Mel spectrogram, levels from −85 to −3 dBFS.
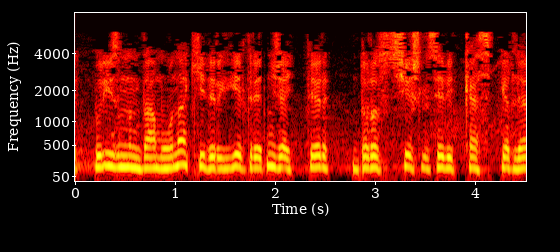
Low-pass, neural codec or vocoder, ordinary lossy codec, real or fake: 7.2 kHz; vocoder, 22.05 kHz, 80 mel bands, WaveNeXt; MP3, 24 kbps; fake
